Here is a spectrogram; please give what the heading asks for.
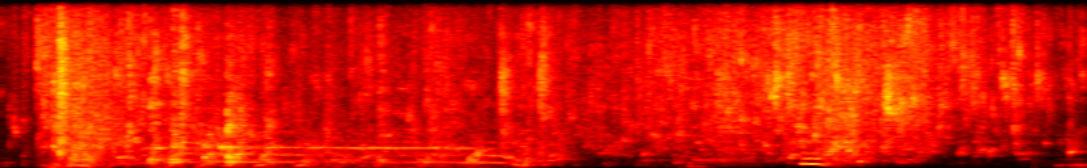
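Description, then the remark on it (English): A muffled, sustained scream from someone with their head underwater, a steady droning tone lasting about three seconds amid sloshing, bubbling water, followed by more splashing as they come up. “Okay, so I'm taking off my my glasses, and again, I'm going to put my head completely underwater, and I'm going to scream, so I need you to listen for the scream, okay?”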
